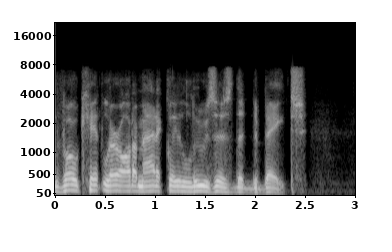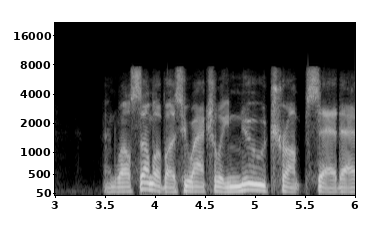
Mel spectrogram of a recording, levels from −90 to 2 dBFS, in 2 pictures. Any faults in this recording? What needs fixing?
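Nothing stood out on listening to this speech, so there is nothing here that needs fixing.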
